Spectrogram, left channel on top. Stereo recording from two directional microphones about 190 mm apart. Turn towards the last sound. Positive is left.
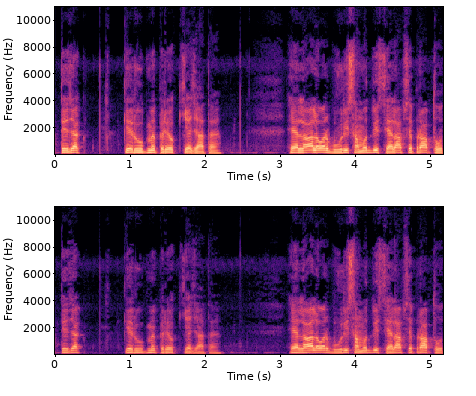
turn(degrees=25)  # may be behind; listen again after turning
